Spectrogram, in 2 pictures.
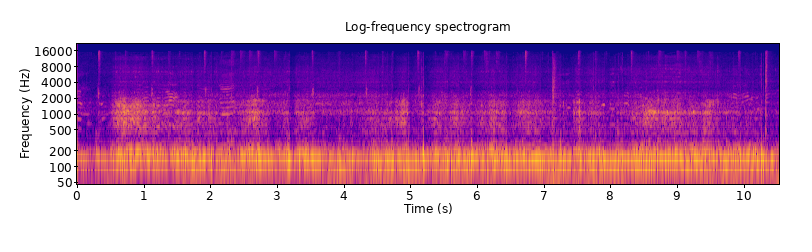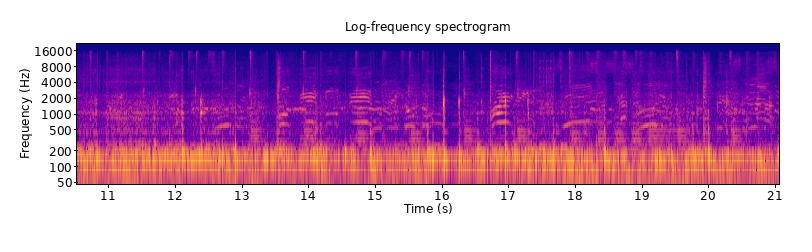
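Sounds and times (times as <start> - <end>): sharp clicks: 0.0 - 20.8
faint crew voices: 0.0 - 21.0
water rushing alongside: 0.0 - 21.0
wind buffeting microphone: 0.0 - 21.0.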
